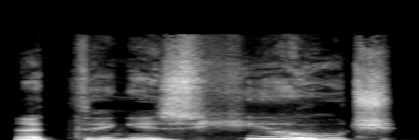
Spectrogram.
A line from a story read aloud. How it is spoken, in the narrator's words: muttered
